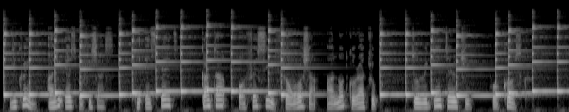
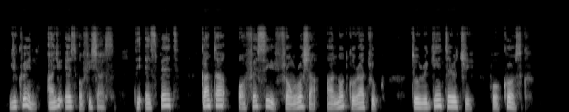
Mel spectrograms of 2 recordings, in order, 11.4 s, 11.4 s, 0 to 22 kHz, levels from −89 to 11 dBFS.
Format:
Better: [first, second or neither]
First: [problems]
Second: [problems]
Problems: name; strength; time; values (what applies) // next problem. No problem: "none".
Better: second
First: background sound (Doorbell); 4 dB above the speech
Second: none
